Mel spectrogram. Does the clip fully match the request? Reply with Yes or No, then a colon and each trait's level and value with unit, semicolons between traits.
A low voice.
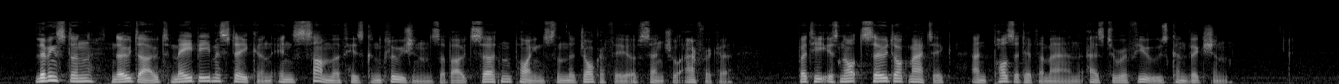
Yes: low, 110 Hz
